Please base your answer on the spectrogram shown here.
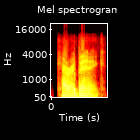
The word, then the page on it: charabanc: American English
